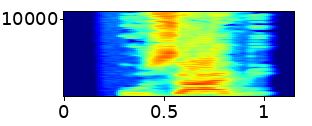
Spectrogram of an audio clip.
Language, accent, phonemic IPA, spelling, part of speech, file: Swahili, Kenya, /uˈzɑ.ni/, uzani, noun, Sw-ke-uzani.flac
- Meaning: weight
